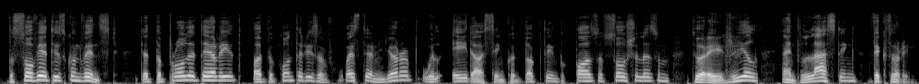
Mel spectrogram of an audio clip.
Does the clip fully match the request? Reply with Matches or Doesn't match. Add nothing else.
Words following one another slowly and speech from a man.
Doesn't match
